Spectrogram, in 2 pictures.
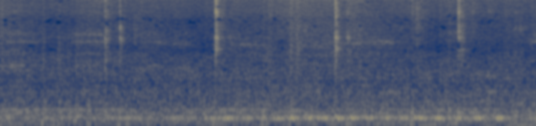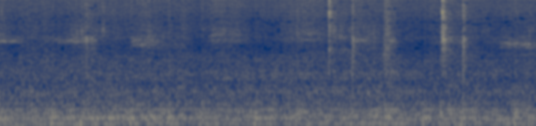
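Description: Low, steady rumble of a car driving slowly, heard from inside the cabin, with a few faint clicks. A deeper hum swells from about two seconds in and eases off again about three seconds later.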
